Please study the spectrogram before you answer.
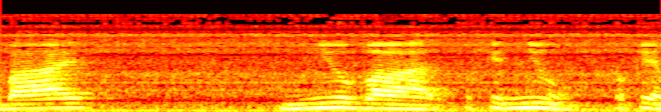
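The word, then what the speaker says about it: nu: Okay, उसको कैसे बोला जाता है, न्यू, प्रोनाउंसिएशन कैसे करते हैं, न्यू, और उसका साइन है ऐसा।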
